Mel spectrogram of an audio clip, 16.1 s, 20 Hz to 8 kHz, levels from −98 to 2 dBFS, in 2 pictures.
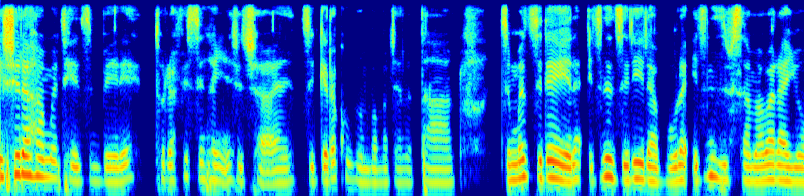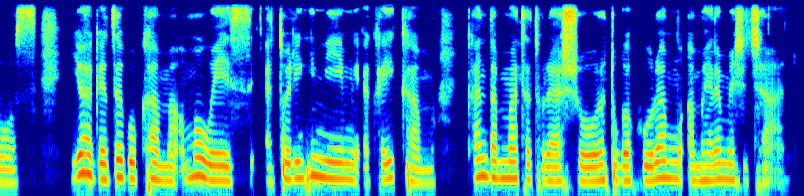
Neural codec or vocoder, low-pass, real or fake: none; 7.2 kHz; real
